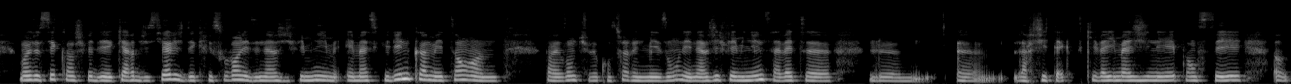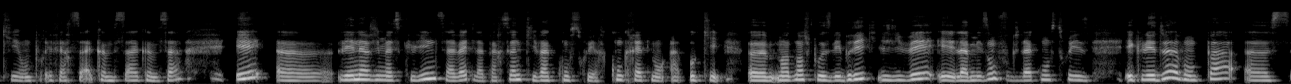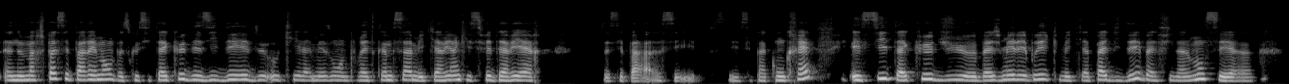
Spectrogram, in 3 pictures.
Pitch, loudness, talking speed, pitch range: 190 Hz, -24 LUFS, 235 wpm, 180-210 Hz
